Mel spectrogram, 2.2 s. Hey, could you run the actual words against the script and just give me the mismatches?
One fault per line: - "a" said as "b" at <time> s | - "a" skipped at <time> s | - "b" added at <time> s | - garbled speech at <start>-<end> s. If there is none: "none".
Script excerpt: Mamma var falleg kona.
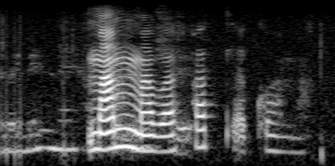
none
